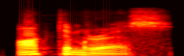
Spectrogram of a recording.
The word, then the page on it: octamerous: American English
